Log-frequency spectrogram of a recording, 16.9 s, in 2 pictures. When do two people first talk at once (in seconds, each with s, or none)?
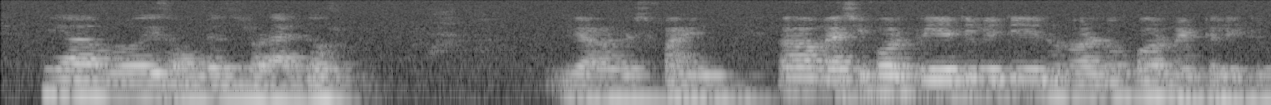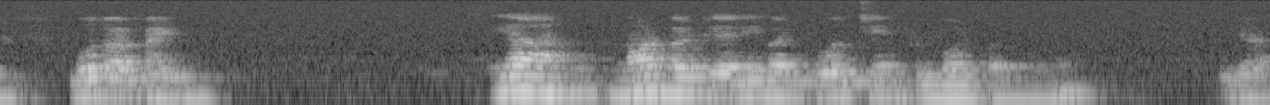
none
